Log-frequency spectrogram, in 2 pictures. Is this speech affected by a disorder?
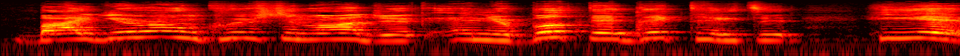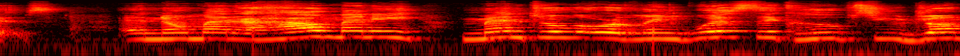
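Yes: cerebral palsy.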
